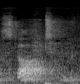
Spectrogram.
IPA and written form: stɒpt (stopped)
